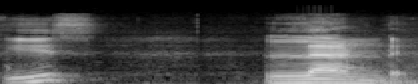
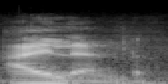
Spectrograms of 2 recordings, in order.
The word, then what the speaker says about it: island: দ্বীপ, ISLAND, ইজ, দেখো IS ইজ, ল্যান্ড, LAND, ল্যান্ড, ইজ ল্যান্ড, আসলে উচ্চারণ কি হবে? আইল্যান্ড, উচ্চারণ কি হবে? আইল্যান্ড, ঠিক আছে।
